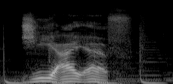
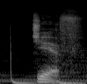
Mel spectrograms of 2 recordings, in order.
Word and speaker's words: GIF: you gotta create the gif uh moving photo template says it's Jif in addition there are logical reasons in the English language why we would want it to be Jif and not gif it was coming Oscar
